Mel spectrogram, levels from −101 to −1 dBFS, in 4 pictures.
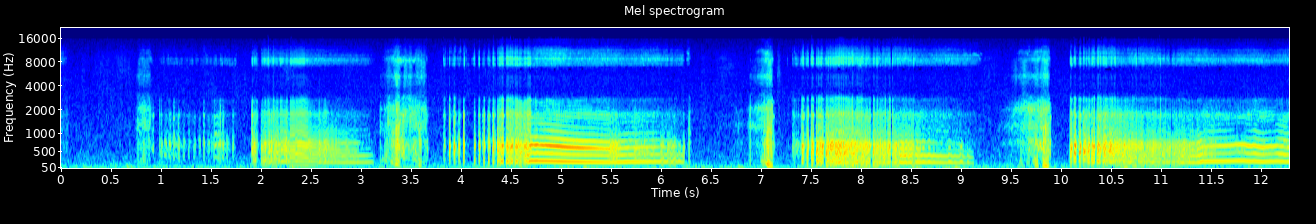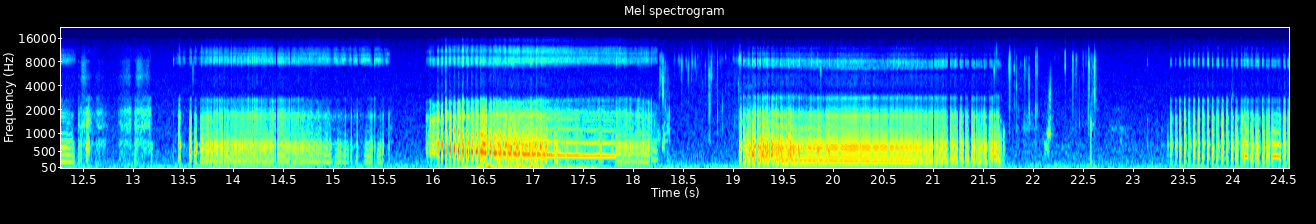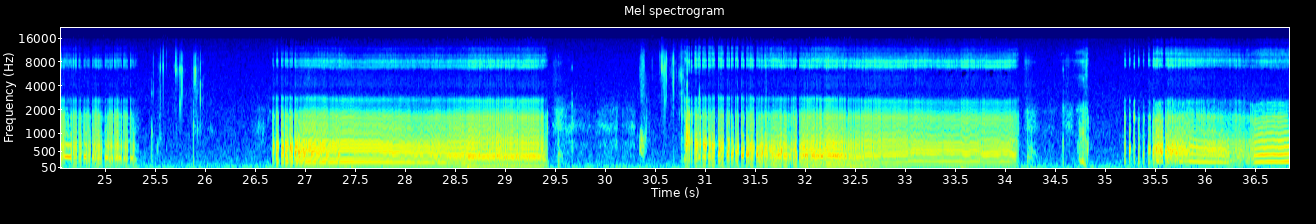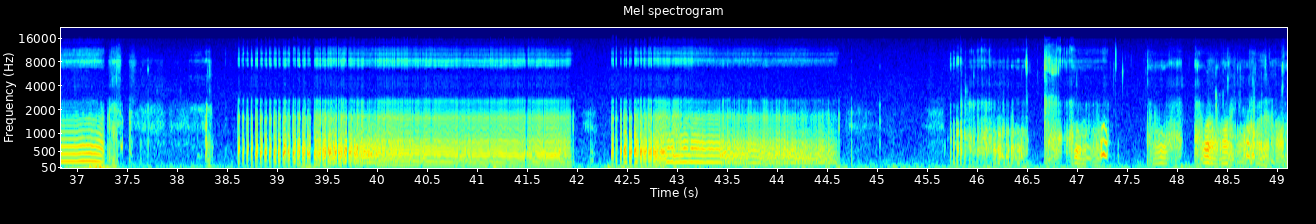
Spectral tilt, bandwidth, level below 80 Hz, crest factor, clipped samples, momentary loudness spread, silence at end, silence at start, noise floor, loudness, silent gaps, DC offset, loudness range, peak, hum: -6 dB/octave; 16 kHz; -54 dBFS; 24 dB; under 0.1%; 20 LU; 0 s; 0.25 s; -62 dBFS; -34 LUFS; none; under 0.1%; 10 LU; -10 dBFS; none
